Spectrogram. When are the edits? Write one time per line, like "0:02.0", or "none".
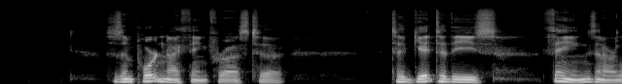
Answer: none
